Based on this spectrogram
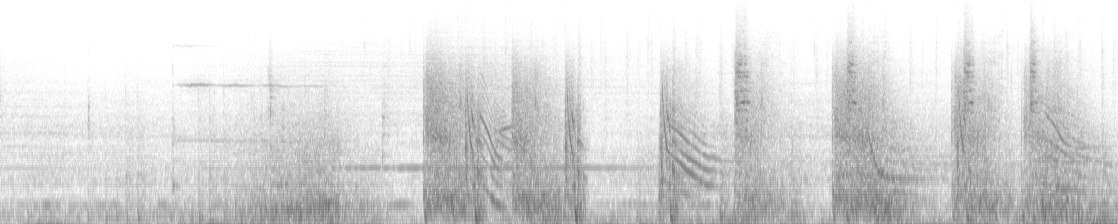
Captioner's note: elevator opens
